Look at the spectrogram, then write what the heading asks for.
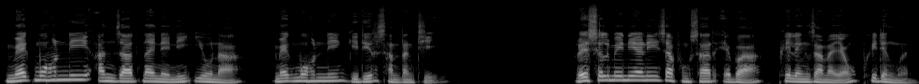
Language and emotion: Bodo, neutral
